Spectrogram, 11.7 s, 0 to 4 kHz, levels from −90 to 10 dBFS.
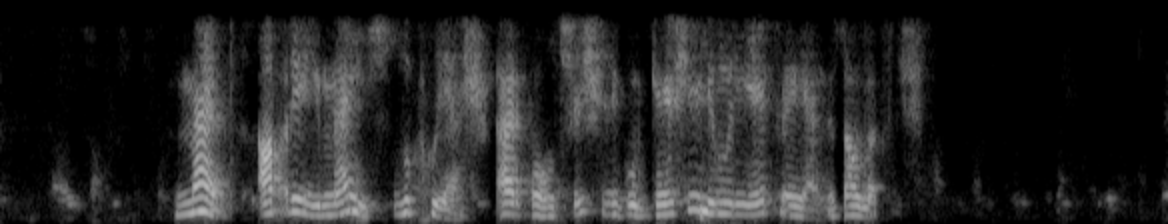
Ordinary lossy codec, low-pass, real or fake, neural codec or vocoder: AAC, 24 kbps; 3.6 kHz; fake; codec, 44.1 kHz, 2.6 kbps, DAC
